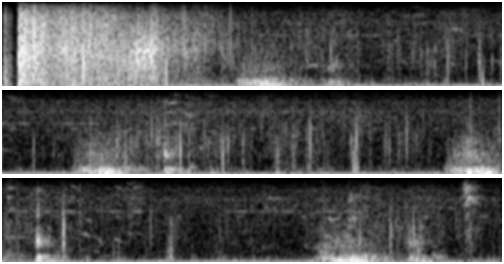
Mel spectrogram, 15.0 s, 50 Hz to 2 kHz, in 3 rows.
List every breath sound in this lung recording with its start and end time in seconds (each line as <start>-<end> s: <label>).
2.31-3.17 s: inhalation
2.31-3.17 s: rhonchi
3.16-3.77 s: exhalation
3.63-5.67 s: crackles
5.68-6.53 s: inhalation
5.68-6.53 s: rhonchi
6.55-7.58 s: exhalation
6.55-9.40 s: crackles
9.40-10.32 s: inhalation
9.40-10.32 s: rhonchi
10.35-10.95 s: exhalation
13.15-14.08 s: inhalation
13.15-14.08 s: rhonchi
